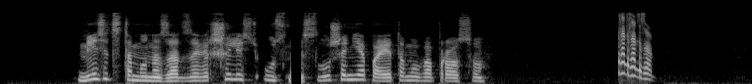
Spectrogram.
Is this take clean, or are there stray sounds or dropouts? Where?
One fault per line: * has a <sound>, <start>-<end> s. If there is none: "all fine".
* has a dropout, 2.9-3.0 s
* has a chirp, 6.2-6.6 s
